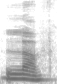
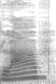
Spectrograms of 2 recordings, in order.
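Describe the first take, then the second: First: The vowel is a relaxed, neutral A sound. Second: The vowel is a wide open A sound. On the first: The speaker calls it right. "una A relajada" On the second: The speaker calls it wrong. "no es love"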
